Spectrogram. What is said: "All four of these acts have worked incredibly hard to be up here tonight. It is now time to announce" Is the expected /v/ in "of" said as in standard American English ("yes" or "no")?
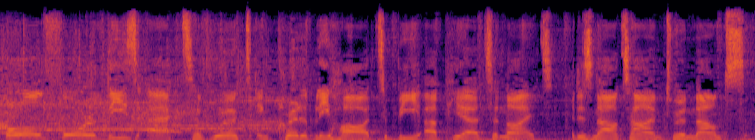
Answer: yes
